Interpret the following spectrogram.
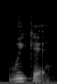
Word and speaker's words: Wicca: number witchcraft because these wiccans all they did was the but we're gonna read it go ahead read what's in yellow Wicca English pronunciation wika is a modern Pagan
